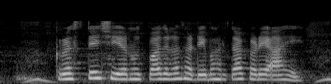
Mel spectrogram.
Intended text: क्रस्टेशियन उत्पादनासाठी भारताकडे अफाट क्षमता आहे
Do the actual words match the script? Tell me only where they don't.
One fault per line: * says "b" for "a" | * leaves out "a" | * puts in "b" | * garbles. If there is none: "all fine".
* leaves out "अफाट क्षमता"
